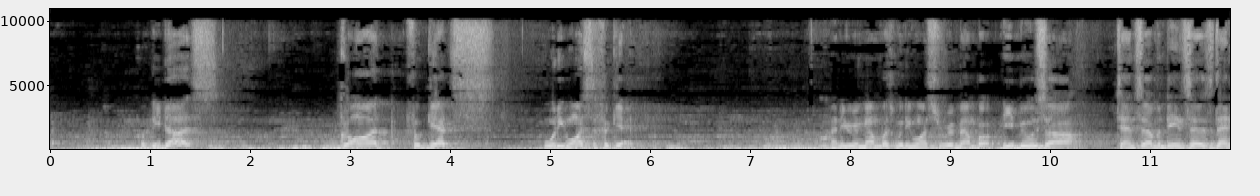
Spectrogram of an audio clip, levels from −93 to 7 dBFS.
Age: 50-69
